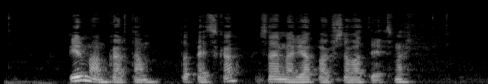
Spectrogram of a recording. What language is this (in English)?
Latvian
